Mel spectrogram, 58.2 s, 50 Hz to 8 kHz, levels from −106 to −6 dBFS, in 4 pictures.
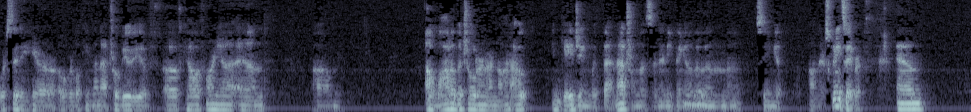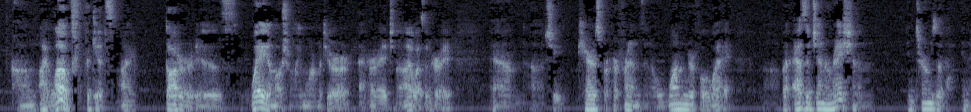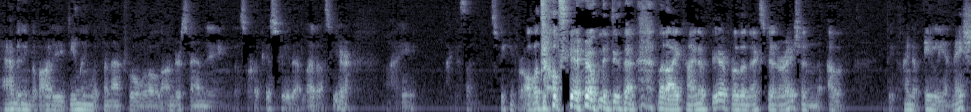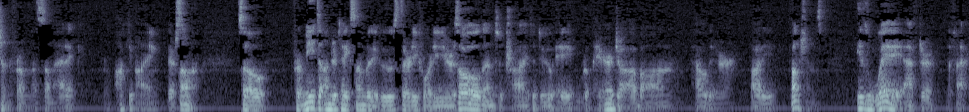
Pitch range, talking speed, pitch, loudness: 85-110 Hz, 160 wpm, 95 Hz, -38 LUFS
